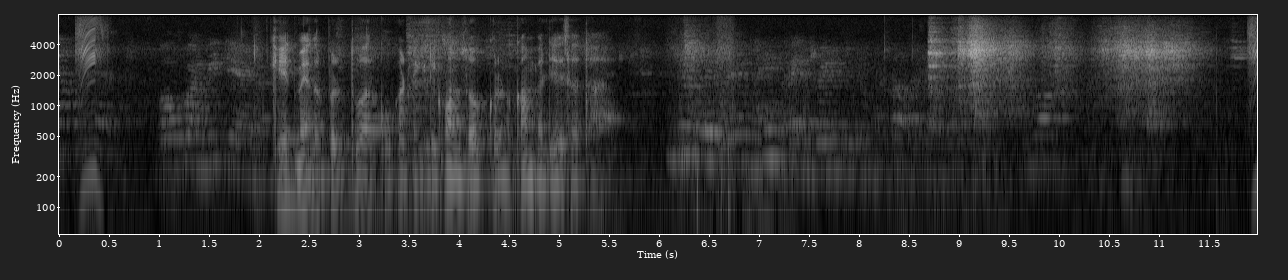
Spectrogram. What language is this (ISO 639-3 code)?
hin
